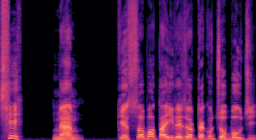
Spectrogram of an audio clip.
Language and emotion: Odia, disgusted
